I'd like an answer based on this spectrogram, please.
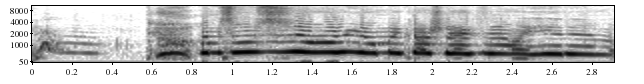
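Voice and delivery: high, tearful wail of sorry; crying apology. Real, not acted. After hitting her own dog, a high tearful wail.

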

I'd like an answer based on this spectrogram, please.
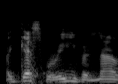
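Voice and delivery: plain reading voice

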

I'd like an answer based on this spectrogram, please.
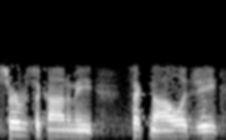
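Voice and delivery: normal talking voice

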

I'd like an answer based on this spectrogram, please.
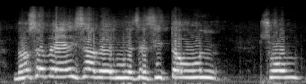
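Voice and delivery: high, loud call to the helper. Real, not acted. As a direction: call out for help from the camerawoman. Calls camerawoman for a zoom.

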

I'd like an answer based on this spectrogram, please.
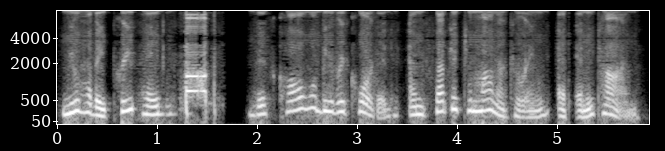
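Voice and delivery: voice assistant prompt. Acted. Automated prison phone system prompt.

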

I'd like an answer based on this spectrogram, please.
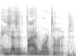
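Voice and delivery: ordinary talk, nothing marked

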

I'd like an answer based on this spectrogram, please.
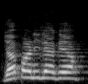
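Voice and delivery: husband scolding wife for no water; annoyed scolding. Acted. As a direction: bark orders at your wife.

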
